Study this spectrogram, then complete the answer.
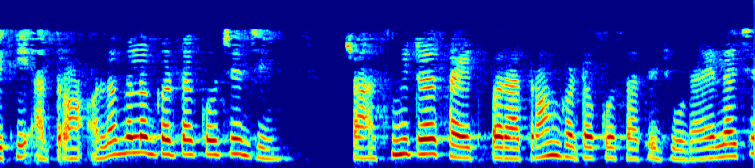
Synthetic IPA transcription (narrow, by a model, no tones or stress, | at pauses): d͡ʒet̪ʰiʔat̪ɾəɳə̰ləɡələɡːʱəʈəkot͡ʃʰed͡ʒi | ʈɾãnsmiʈəɾsaiɖpəɾat̪ɾəɳɡʱəʈəkosat̪ʰed͡ʒoɽaelat͡ʃʰe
